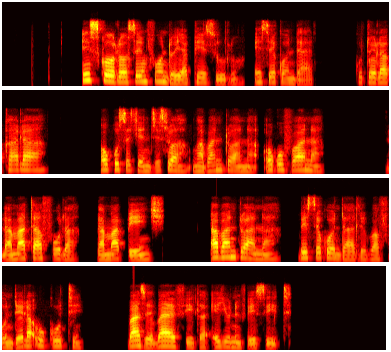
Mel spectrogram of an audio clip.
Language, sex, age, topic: North Ndebele, male, 36-49, education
